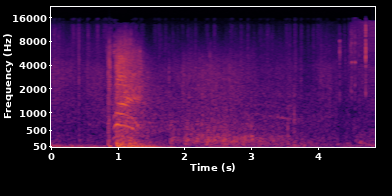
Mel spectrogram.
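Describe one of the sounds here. A mortar shell explodes with a heavy blast.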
